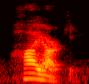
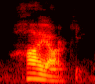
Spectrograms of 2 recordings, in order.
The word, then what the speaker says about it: hierarchy: the end of teacher the AR almost disappears it's a very weak sound and chy sounds like a key together they represent the word hierarchy so the correct pronunciation is here hierarchy once more hierarchy remember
